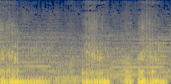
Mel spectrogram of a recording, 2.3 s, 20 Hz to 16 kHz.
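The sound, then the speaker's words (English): A male lion, Prince, Lafayette's lion, with a big bushy mane and weighing 800 pounds, pacing back and forth in a cage, roars in deep, rumbling bursts, three heavy grunting pulses close together, loud with a throaty low growl and no talking. “It's a male lion with a big bushy mane. It's 800 pounds, and it's pacing back and forth.”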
